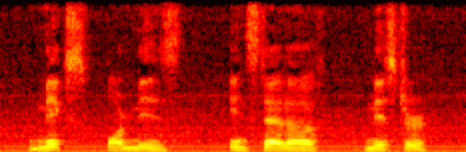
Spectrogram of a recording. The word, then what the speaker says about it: Mx: per Marium Webster is mix you pronounce it as mix um as in mix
